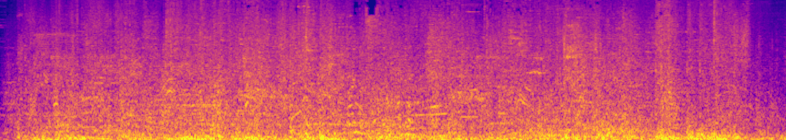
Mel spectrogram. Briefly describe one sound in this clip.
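Magic blasts and weapon hits crackle and boom in a busy fight.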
